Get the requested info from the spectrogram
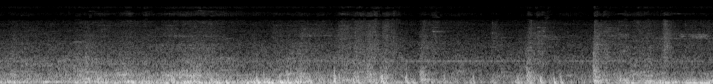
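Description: Passenger train running on the track: a steady low rumble with irregular clacks of the wheels over rail joints.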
